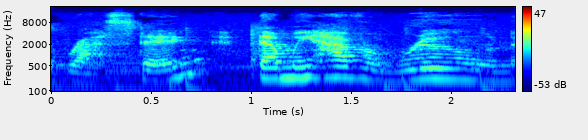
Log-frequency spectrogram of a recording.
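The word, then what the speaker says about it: rune: who is a resting then we have a roon it's called r-u-n-e roon and this one's kind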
